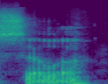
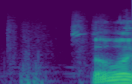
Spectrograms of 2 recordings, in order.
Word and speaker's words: Scylla: I know some people say Scylla or Scylla. Scylla's what I've always heard, and I once had a actual Greek mythology professor say Scylla.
